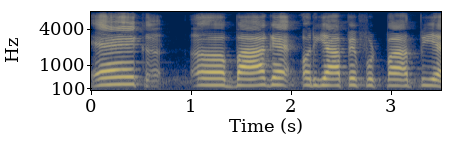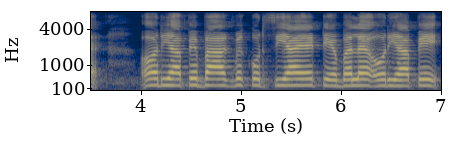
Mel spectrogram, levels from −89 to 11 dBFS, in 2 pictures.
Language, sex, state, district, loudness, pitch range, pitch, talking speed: Hindi, female, Haryana, Rohtak, -15 LUFS, 230-245 Hz, 235 Hz, 195 wpm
